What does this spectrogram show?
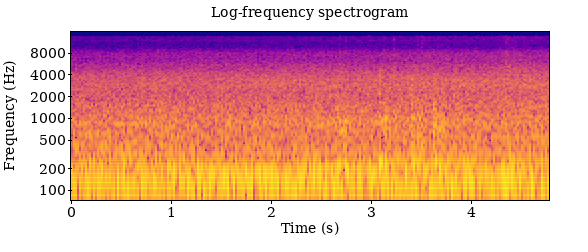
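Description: Volkswagen Touareg's Stage 3 tuned 3.0 V6 TDI diesel engine pulling under full acceleration at high speed, heard from inside the cabin. It is a steady loud drone mixed with road and wind noise.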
